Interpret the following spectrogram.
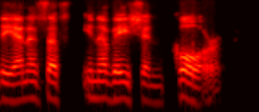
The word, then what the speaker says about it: Corps: So we created something called the NSF Innovation Core. It's spelled like Peace Corps, CORPS, NSF I-Core program in 2011.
